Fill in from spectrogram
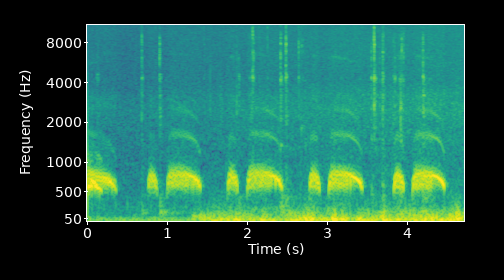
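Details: Spotted dove repeating quick 'chiêu gù kích bổi' coo phrases, a short note then a longer falling coo, about four times, over steady low rumbling noise.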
